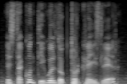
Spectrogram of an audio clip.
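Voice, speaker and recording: An exasperated gentleman acted by a male reader, startled and questioning, in an audiobook drama. His voice sits at a middle pitch over faint music. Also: animated, moderate pace, natural voice.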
